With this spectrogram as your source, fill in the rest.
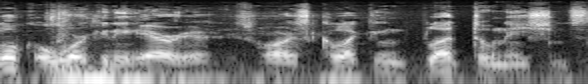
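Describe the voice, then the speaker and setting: The voice has a dark, mellow tone and is somewhat breathy. Intonation stays fairly even at a moderate pace. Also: man. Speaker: podcast host. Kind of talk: vlog narration. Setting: in a car.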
